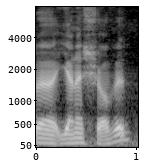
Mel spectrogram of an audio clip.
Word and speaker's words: Janushoved: Now, this is on a label I really like, and I discovered it about maybe 2 years ago, called Yana Shovid. I'll spell that for you.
